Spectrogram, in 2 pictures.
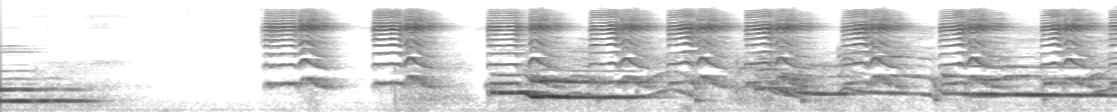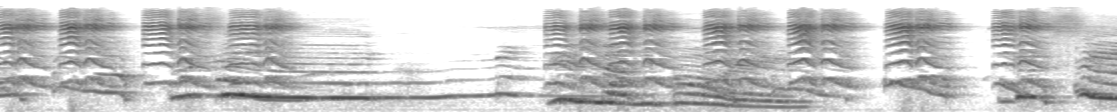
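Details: Border terrier howling along while playing a song on his favourite squeaky toy: wavering, sliding howls under rapid bursts of shrill repeated squeaks, a short pause midway, then a howl that slides steeply downward near the end.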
